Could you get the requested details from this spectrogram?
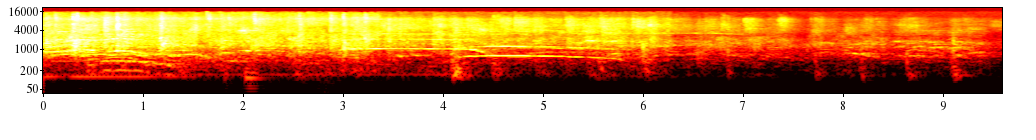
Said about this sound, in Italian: mamma mia che bravi, facciamogli ancora un grande applauso.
